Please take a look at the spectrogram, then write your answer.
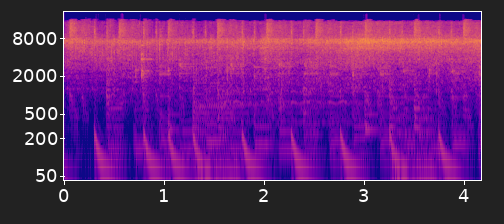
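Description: Minced pork with oyster sauce, sugar and seasoning powder sizzles loudly in a pan while a utensil scrapes and stirs in a steady rhythm of about two strokes per second, close and continuous with no talk.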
